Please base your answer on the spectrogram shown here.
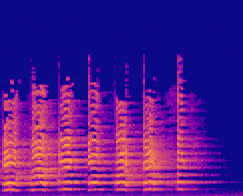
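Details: Pet cockatoo indoors uttering seven nasal, honk-like notes in quick succession over two seconds, evenly spaced and steady in pitch, then falling silent.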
